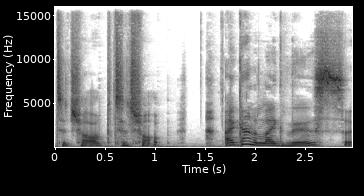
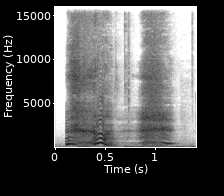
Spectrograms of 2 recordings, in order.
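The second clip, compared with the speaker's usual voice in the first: a high squealing burst of laughter; 14 semitones higher than usual. Real, not acted. Streamer squealing at the awful character look.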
